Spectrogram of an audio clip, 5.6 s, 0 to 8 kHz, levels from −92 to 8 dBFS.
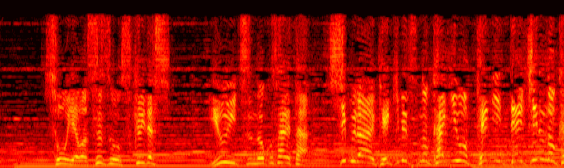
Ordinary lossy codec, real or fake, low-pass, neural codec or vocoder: MP3, 48 kbps; real; 7.2 kHz; none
